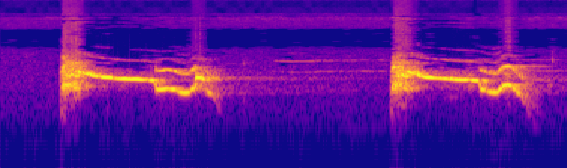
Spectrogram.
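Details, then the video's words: Cato the Jack Russell Terrier bids the hounds goodbye after a day of foxhunting at Quail Roost, giving two similar howls about three seconds apart, each falling in pitch with a wobbling, yodel-like break near the end. "Cato Serenading the Hounds after a Day of Hunting at Quail Roost"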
